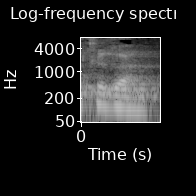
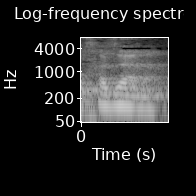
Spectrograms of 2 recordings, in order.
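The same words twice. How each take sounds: First: خزانة said with an i after خ, khizana; correct-vowel demo. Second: خزانة said with an a after خ, khazana; wrong-vowel demo. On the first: Teacher gives students the correct vowel, khizana for خزانة. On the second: Teacher warns students off a wrong vowel, khazana in خزانة. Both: Shown as a demonstration. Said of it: "لا تقل خزانة، قل خزانة".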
